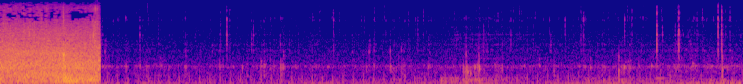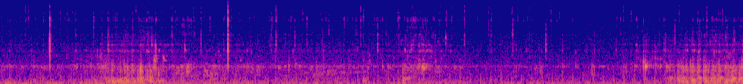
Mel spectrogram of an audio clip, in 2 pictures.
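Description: Water murmurs faintly and muffled underwater.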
